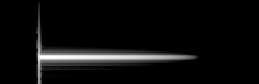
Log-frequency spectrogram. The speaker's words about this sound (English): Each word comes with its definition and its sample usage. Each word is separated by the chime sound.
